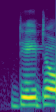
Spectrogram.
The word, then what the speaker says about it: data: So you can spend not more than 5 minutes understanding and interpreting the data or data. Both are appropriate pronunciations.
